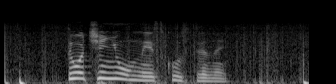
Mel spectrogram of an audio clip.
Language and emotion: Russian, angry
